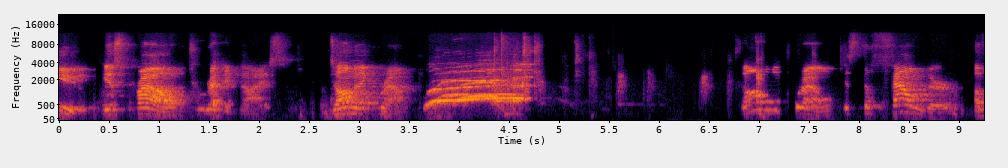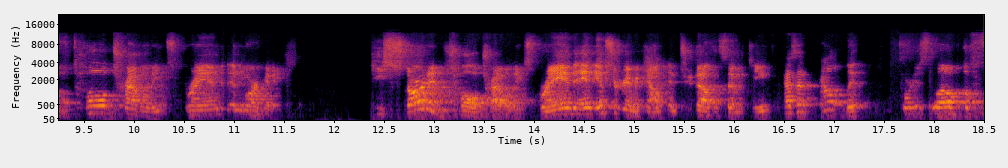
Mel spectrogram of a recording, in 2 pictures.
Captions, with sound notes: VCU is proud to recognize Dominic Brown. (cheering and applause) Dominic Brown is the Founder of TallTravelEats brand and marketing. He started the TallTravelEats brand and Instagram account in 2017 as an outlet for his love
